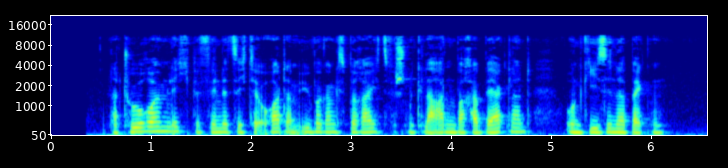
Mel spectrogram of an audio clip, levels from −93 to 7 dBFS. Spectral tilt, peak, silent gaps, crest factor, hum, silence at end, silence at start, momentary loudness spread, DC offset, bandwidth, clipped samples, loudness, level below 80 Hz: -5.5 dB/octave; -20 dBFS; none; 20 dB; none; 0.05 s; 0.35 s; 10 LU; under 0.1%; 11.5 kHz; under 0.1%; -39 LUFS; -64 dBFS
